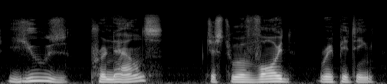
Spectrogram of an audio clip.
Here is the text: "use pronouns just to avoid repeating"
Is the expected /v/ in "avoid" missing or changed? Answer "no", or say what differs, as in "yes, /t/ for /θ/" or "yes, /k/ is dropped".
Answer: no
